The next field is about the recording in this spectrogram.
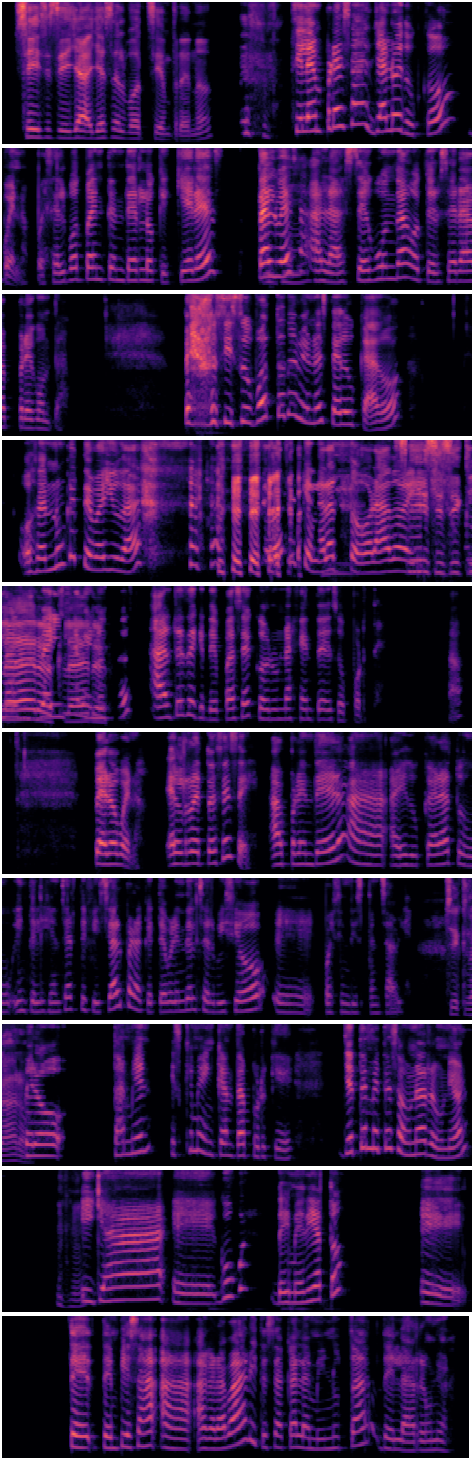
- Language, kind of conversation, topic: Spanish, podcast, ¿Qué opinas del uso de la inteligencia artificial en los servicios cotidianos?
- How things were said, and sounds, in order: laughing while speaking: "Pero"; laugh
